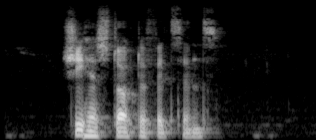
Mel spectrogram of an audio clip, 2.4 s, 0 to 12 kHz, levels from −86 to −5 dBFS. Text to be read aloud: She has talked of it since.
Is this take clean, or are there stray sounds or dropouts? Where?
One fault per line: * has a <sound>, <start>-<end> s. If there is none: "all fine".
all fine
